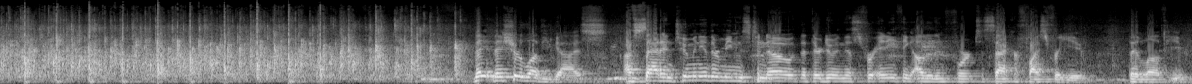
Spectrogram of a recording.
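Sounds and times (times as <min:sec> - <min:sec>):
audience applause: 0:00.0 - 0:04.8
speech: 0:04.7 - 0:11.9.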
